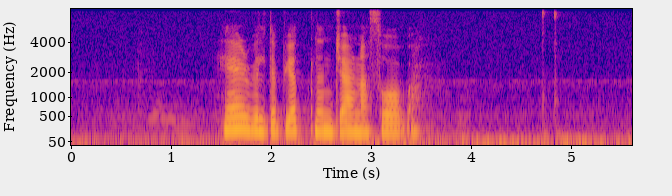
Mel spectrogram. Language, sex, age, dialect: Faroese, female, 15-35, Suðurstreymoy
